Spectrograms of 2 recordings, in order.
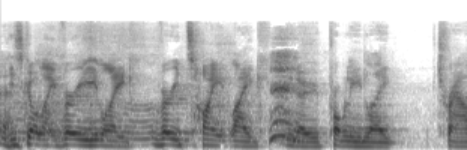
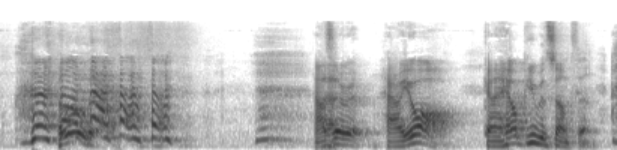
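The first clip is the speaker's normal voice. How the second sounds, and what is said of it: Character voice, mild Southern US accent. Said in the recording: “he doesn't have a fully deep South accent”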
